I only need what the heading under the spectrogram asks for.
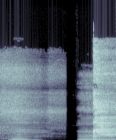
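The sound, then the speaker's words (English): A deep breath drawn and released as a long, voiced sigh on a count of three, followed by a second loud sighing exhale that ends in a breathy rush of air. “On the count of three, take a nice deep breath.”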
